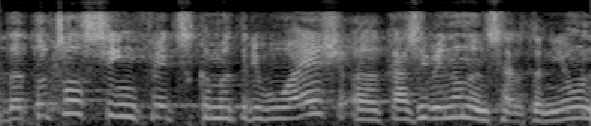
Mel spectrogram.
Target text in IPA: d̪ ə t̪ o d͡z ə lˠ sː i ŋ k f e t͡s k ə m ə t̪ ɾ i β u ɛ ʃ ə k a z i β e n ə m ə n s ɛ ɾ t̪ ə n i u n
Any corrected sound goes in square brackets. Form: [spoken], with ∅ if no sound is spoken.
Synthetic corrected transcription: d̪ ə t̪ o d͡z ə lˠ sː i ŋ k f e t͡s k ə m ə t̪ ɾ i β u ɛ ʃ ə k a z i β e n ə [n] ə n s ɛ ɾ t̪ ə n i u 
